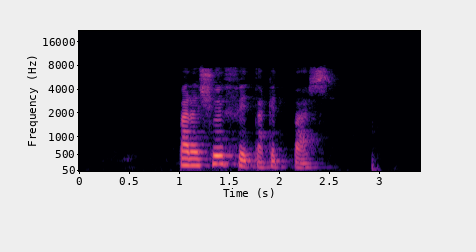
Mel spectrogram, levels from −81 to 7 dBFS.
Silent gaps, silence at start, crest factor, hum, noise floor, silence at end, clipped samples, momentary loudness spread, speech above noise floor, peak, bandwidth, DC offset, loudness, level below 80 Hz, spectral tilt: none; 1 s; 20 dB; none; -76 dBFS; 0.9 s; under 0.1%; 13 LU; 50 dB; -10 dBFS; 8 kHz; under 0.1%; -26 LUFS; -68 dBFS; -4.5 dB/octave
